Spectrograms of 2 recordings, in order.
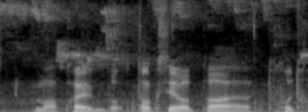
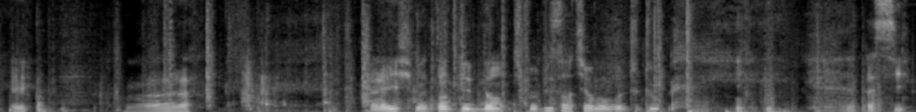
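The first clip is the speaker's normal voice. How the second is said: higher, playful teasing pet voice; talking to a dog; 5 semitones higher than usual. Real, not acted. Dog caught in shower. (taquiner le chien d'une voix aiguë)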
